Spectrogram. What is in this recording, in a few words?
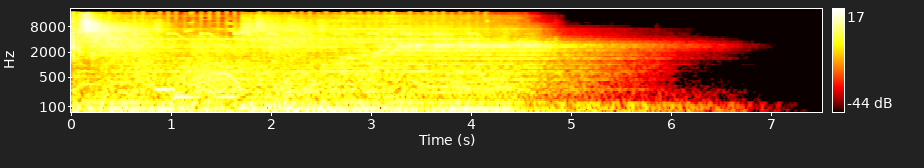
big Win Attention; spacewars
